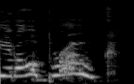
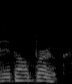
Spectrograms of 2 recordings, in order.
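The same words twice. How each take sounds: First: High, slow, sobbing wail; crying child. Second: Said in the usual way. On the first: Acted. Nancy tearfully telling Daddy the cake broke, high slow sob. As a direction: wail it slowly through tears.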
